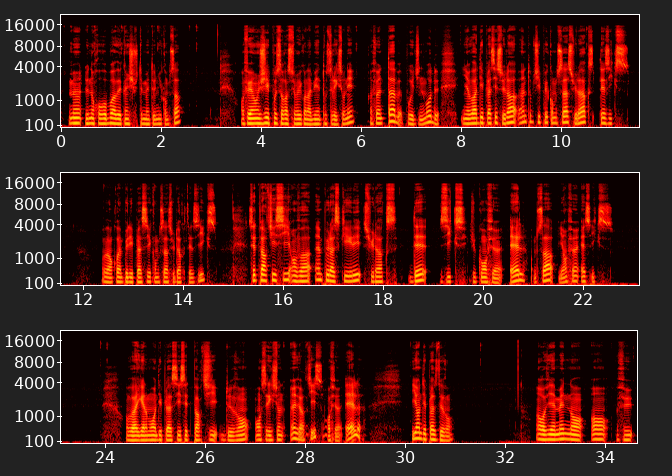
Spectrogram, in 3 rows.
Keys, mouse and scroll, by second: 0.2 shift+right click, 0.7 shift+right click, 1.3 shift+right drag, 2.0 shift+right click, 2.8 shift+right click, 3.9 g, 6.7 Tab, 7.4 a, 8.9-11.9 drag, 12.6-14.1 drag, 14.1-15.7 scroll up 7, 15.7 right click, 17.0 l, 17.8 right click, 20.3 right click, 20.6 l, 21.8 s, 24.9 right click, 25.6 l, 27.4 right click, 28.9 l, 30.3-32.0 drag, 32.0 Tab, 32.5 a, 32.9-34.3 scroll down 4, 34.3-34.6 scroll up 4.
